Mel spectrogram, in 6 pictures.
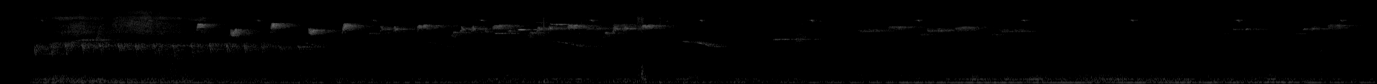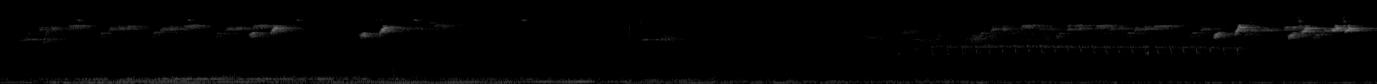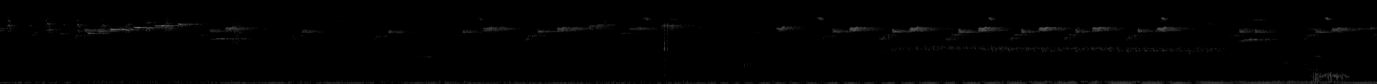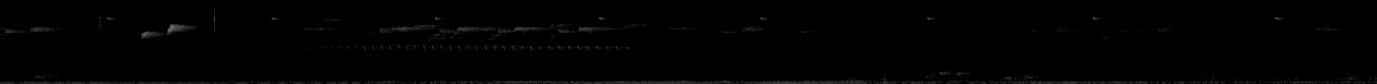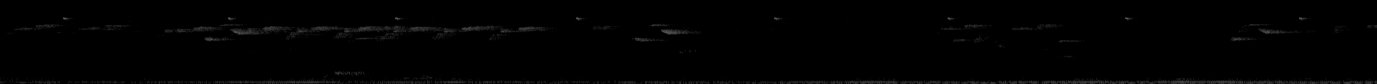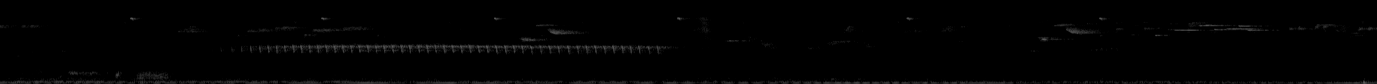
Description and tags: From the rain forest in Dorrigo National Park, NSW, Australia, October 2019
